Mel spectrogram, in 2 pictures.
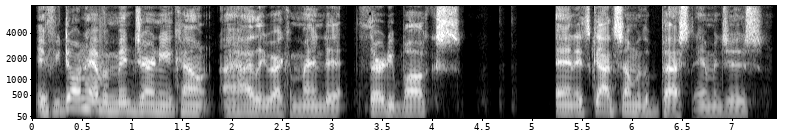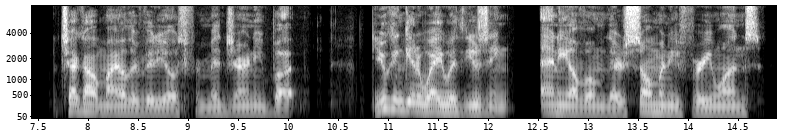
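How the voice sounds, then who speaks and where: Guy walking you thru some software, chill and chatty, mid pitch, dry close mic. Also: steady tone, normal speed, clear, resonant tone, no room sound. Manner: casual, conversational, talks to viewers as guys. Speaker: tech tutorial host. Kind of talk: screen-recorded software tutorial.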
